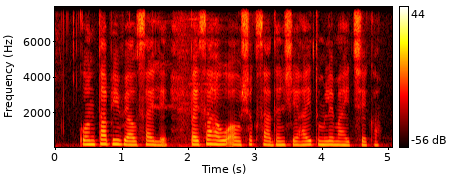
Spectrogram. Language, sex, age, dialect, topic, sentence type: Marathi, female, 31-35, Northern Konkan, banking, statement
